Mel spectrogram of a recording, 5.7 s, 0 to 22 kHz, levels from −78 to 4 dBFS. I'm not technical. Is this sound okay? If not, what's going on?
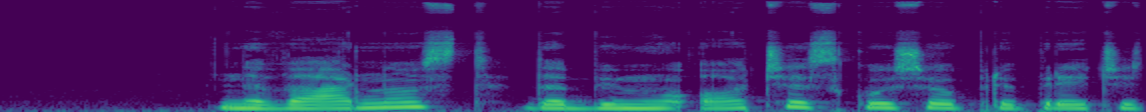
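No. From start to finish, the speech sounds slowed down to half speed and pitched a full octave lower, so the voice sounds deep, drawn-out and sluggish. This is a fault called stereo read as mono. A stereo recording stores left and right samples alternately, and here the player took both sides as one single channel. Every moment therefore lasts twice as long, and the pitch drops by twelve semitones.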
